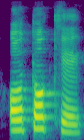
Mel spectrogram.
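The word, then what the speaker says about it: 어떡해: So otoke, correct. Someone used otoke for this. Otoke. That k you're hearing is that double kk consonants that are used.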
